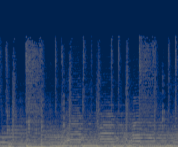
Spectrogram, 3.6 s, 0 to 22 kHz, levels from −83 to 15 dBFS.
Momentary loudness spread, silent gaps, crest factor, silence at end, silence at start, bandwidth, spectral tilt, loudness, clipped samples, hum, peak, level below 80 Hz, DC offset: 2 LU; none; 10 dB; 0 s; 0 s; 17 kHz; -6 dB/octave; -31 LUFS; under 0.1%; none; -20 dBFS; -36 dBFS; under 0.1%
